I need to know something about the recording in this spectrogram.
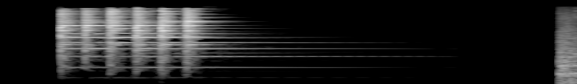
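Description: A chime sound effect over dead silence: a quick run of bell strikes, about five a second, then a ring-out that fades away over about two seconds.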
